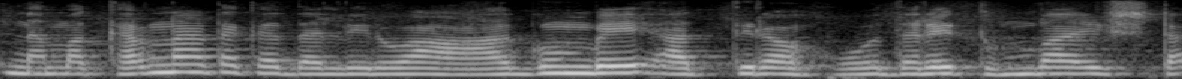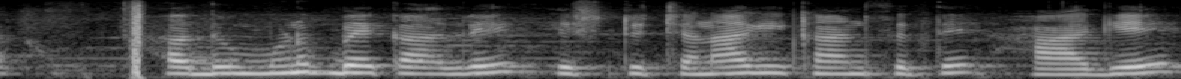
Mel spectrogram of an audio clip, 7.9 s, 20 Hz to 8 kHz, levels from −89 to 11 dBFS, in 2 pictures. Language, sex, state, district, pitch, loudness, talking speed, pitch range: Kannada, female, Karnataka, Bellary, 235 Hz, -18 LUFS, 115 wpm, 225-255 Hz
